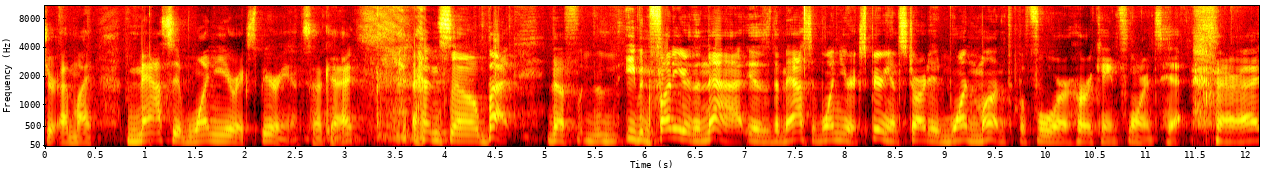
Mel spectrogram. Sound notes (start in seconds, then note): 3.7 audience laughs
